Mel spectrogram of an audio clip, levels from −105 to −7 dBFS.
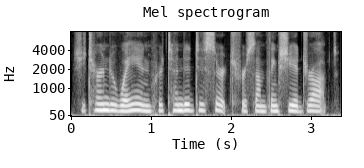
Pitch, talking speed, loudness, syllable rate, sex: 200 Hz, 215 wpm, -17 LUFS, 5.8 syllables/s, female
